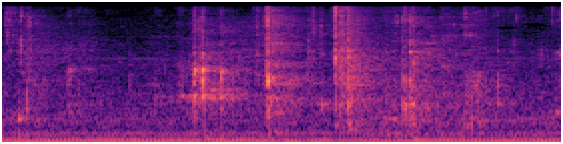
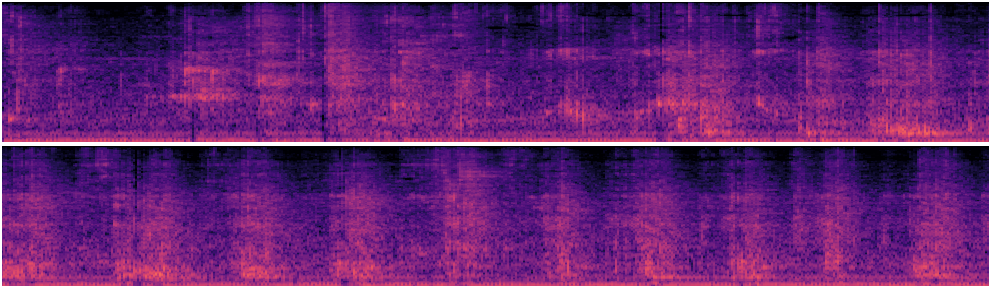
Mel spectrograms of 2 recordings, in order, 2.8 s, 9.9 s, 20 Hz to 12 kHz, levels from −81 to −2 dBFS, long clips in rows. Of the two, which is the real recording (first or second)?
first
